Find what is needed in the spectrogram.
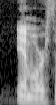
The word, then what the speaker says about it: Amorth: So let's start out with who this individual is, Father Gabriel Amorth. Am I saying that correctly? – Yeah, that's right. That's right.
